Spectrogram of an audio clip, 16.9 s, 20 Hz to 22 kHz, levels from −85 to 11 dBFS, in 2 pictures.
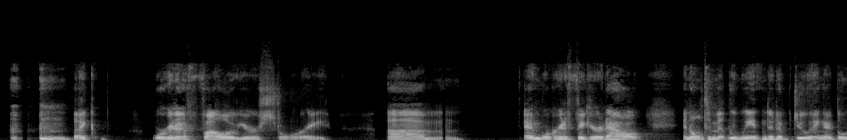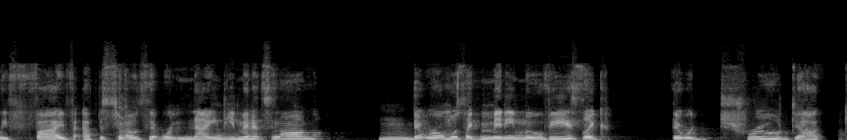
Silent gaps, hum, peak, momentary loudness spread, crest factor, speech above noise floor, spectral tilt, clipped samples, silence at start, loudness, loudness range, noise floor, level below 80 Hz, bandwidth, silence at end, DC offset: none; none; -6 dBFS; 11 LU; 16 dB; 57 dB; -5.5 dB/octave; under 0.1%; 0.1 s; -21 LUFS; 3 LU; -78 dBFS; -82 dBFS; 12.5 kHz; 0.3 s; under 0.1%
